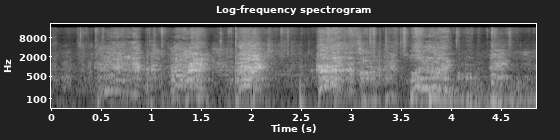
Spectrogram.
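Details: German Shepherd Boxer mix dogs playing, filmed January 26, 2021; a series of about five rough, throaty growl-barks spaced roughly half a second to a second apart, with faint background voices.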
